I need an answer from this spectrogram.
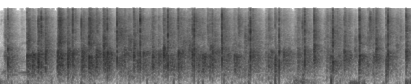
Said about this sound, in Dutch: Ja, top. Nou, applaus.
